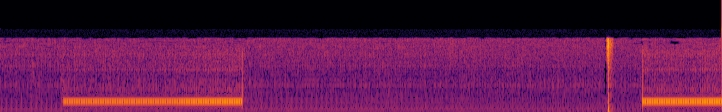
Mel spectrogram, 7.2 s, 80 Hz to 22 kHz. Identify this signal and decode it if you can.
Ringback tone (North America), 440 + 480 Hz.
